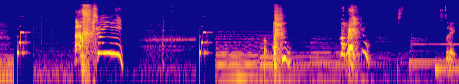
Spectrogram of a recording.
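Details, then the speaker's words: Repeated adult sneezes: several sharp, explosive sneezes with a voiced trailing tone and short pauses, over light music and chime-like sounds. "I need to sneeze. I'm about to sneeze."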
